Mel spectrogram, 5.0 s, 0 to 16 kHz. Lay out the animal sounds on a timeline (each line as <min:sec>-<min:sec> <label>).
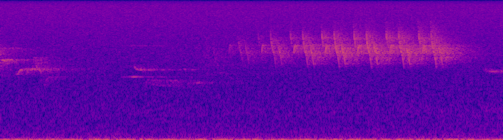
0:00.0-0:01.0 Rose-breasted Grosbeak (Pheucticus ludovicianus)
0:00.7-0:02.2 Wood Thrush (Hylocichla mustelina)
0:01.9-0:04.8 Ovenbird (Seiurus aurocapilla)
